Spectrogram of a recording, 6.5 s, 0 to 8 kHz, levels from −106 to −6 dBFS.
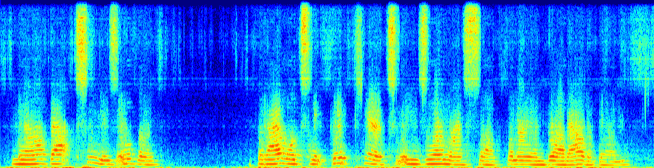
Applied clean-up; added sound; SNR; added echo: neural separator model SepFormer DNS4.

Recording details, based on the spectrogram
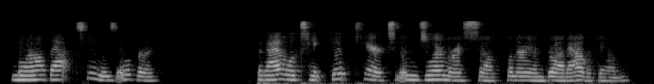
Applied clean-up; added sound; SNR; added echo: neural mask model DeepFilterNet 3.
